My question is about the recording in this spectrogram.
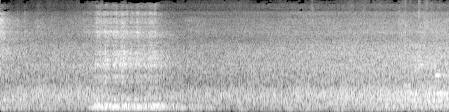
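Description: A metal-legged chair dragged across a hard floor, scraping once for about half a second, about a second in, over a steady background hum.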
